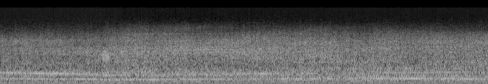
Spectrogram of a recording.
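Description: A vehicle engine running steadily under a constant hiss, with a couple of tones sinking slowly in pitch.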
